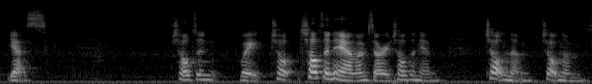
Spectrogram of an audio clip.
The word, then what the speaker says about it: Cheltenham: I think I'll be staying in Cheltenberg. Yes. Cheltenham.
